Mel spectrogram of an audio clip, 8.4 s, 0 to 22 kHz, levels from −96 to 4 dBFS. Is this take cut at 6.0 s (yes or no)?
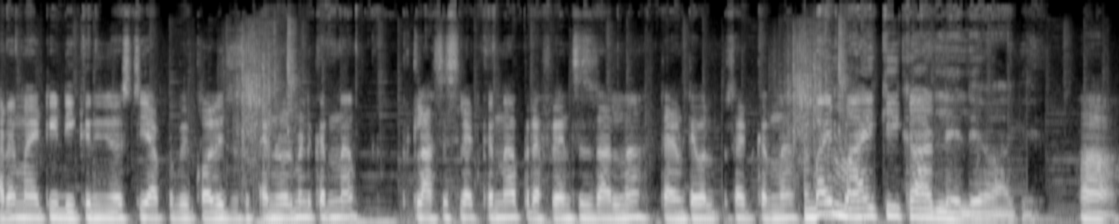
yes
